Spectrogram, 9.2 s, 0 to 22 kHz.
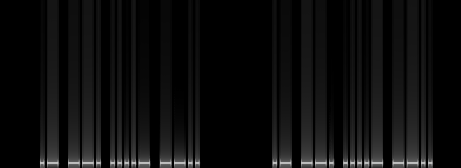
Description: Morse code, heard as a keyed tone, about 17 wpm, 700 Hz. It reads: AG4Z AG4Z
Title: USA Call Signs - 4 Characters - Repeated 2x - 17wpm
